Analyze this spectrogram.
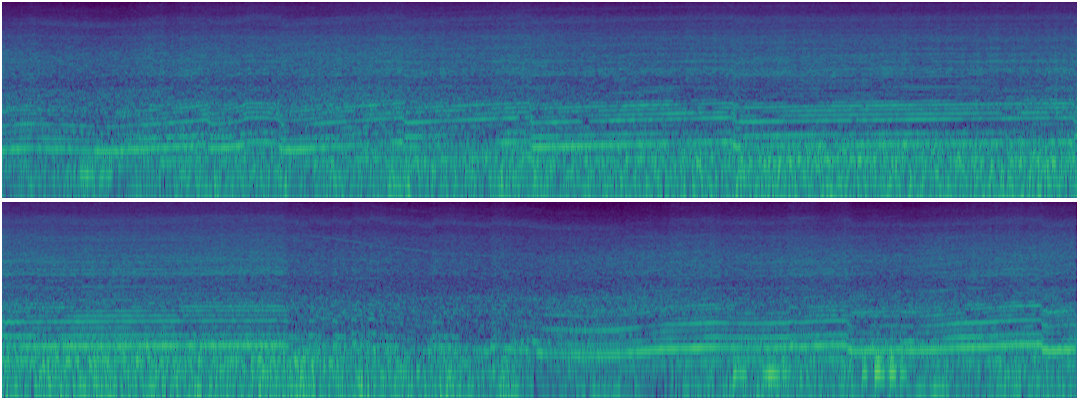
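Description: A racing car engine screams, rising in pitch through the gears and dropping as it brakes.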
